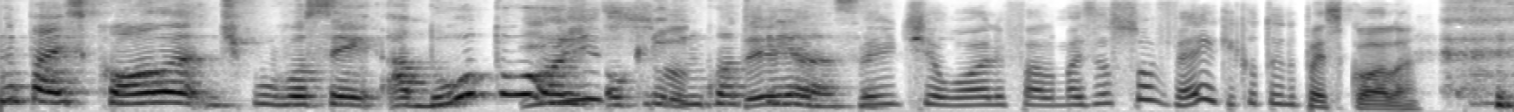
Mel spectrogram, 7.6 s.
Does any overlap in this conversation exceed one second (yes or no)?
yes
